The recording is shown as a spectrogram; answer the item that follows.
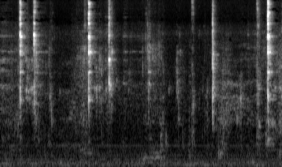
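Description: Metal spoons clinking against cereal bowls as two people eat: about six short, light clinks at irregular intervals.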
